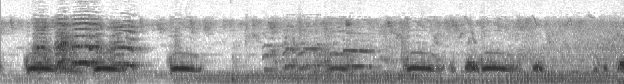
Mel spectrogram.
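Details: Zebra dove song: a series of purring coo phrases, some loud and some softer, spread over several seconds, with other bird chirps and background noise around them.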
